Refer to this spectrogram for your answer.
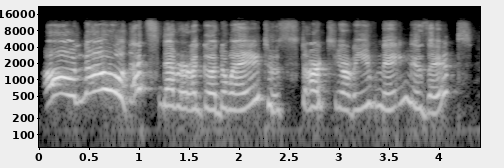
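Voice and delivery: put-on high, sweet old neighbour; pry politely like a kindly old neighbour; old neighbour quizzing the vampires, high and sweet; old lady voice.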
